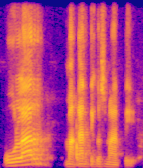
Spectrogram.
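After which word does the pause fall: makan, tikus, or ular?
ular. The pause falls after the word ular. The snake eats a rat that was already dead. "Jadi si ular makan tikus yang sudah mati"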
